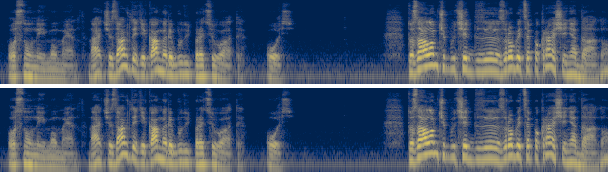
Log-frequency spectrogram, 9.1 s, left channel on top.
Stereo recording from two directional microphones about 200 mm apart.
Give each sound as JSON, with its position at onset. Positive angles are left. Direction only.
{"t": 0.1, "sound": "speech", "side_deg": -15}
{"t": 5.7, "sound": "gasp", "side_deg": -15}
{"t": 6.7, "sound": "speech", "side_deg": -15}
